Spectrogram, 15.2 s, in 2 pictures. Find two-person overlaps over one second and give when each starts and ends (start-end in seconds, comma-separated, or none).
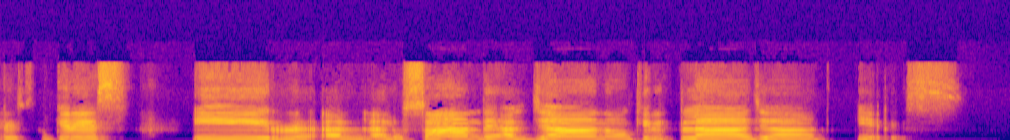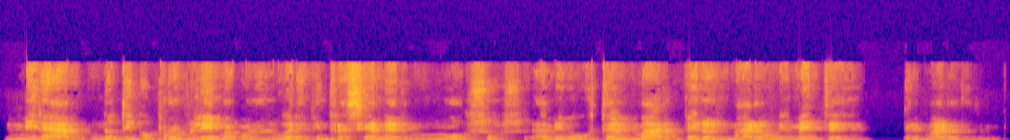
none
